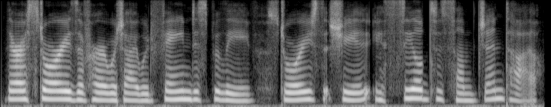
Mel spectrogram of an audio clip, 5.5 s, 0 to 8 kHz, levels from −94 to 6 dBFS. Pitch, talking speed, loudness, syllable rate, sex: 210 Hz, 185 wpm, -16 LUFS, 5.4 syllables/s, female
